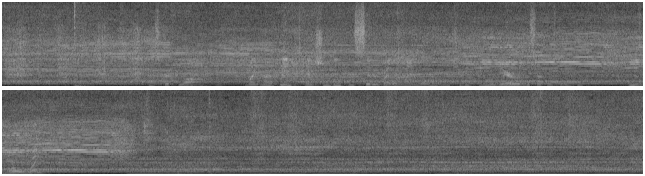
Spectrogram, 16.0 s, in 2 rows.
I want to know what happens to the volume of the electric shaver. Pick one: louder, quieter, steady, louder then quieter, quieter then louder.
steady.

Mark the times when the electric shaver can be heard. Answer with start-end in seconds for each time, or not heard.
0.0-15.9.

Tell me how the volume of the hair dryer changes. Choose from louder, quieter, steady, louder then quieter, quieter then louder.
steady.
